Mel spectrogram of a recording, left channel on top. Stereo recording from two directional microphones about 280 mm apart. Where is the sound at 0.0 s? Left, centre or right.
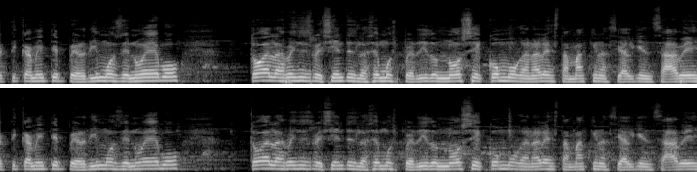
Centre.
